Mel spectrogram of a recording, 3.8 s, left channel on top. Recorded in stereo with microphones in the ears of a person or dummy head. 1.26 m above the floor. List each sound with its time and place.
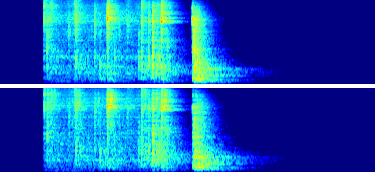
0.4 s frying: 25° left (ahead or behind), 0.7 m
1.9 s a door slam: 55° left (ahead or behind), 0.6 m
